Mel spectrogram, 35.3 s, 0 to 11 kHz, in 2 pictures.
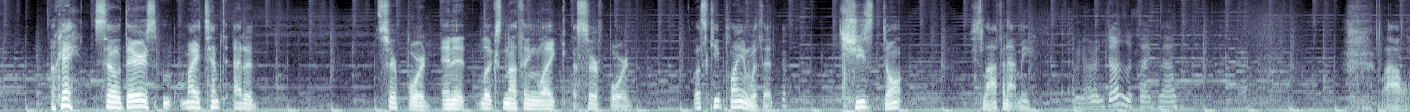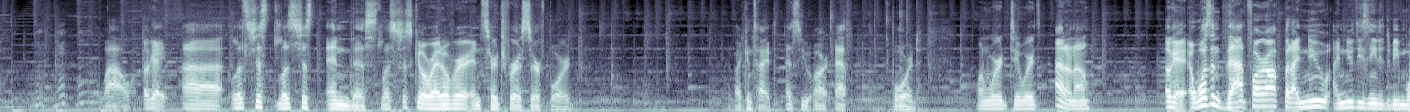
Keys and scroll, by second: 7.8 a, 22.9 super+n, 24.0-29.4 typing, 25.1 super+a, 26.6 super+a.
